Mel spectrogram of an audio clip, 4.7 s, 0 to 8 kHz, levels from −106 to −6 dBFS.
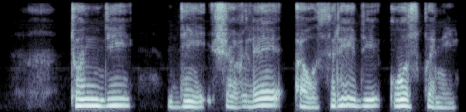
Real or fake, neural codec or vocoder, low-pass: fake; codec, 16 kHz, 8 kbps, FunCodec, trained on LibriTTS, 25 frames a second; 7.2 kHz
